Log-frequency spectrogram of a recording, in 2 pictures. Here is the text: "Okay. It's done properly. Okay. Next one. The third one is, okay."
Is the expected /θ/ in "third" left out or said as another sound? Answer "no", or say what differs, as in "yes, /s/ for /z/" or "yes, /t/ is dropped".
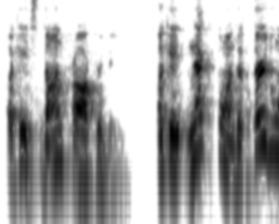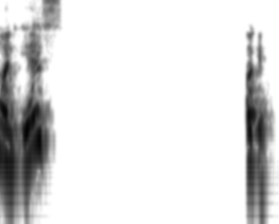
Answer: no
